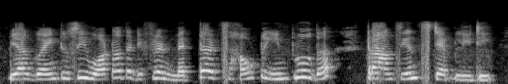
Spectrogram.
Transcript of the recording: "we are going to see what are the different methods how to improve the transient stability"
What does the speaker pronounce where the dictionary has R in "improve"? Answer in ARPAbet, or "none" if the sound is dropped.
R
